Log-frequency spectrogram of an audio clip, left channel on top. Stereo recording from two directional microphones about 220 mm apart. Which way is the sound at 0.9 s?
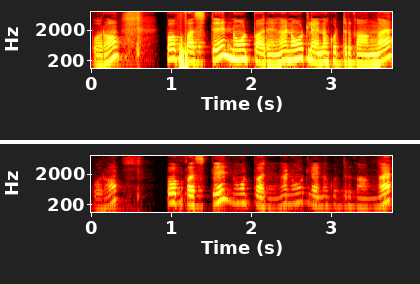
50° left (ahead or behind).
